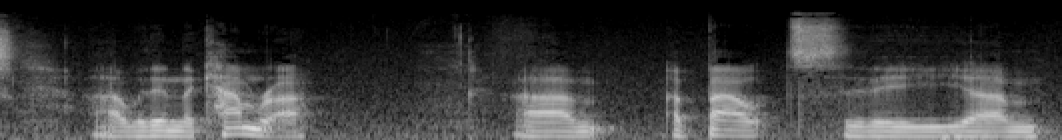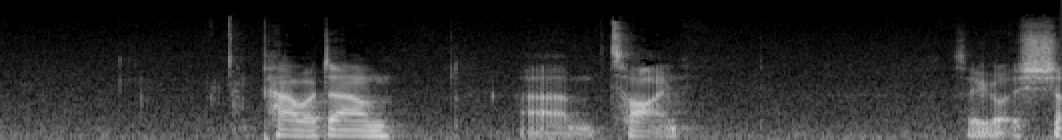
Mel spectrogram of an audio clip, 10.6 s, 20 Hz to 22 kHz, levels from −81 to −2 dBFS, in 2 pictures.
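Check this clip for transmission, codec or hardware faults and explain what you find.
Nothing wrong can be heard anywhere in the recording.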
